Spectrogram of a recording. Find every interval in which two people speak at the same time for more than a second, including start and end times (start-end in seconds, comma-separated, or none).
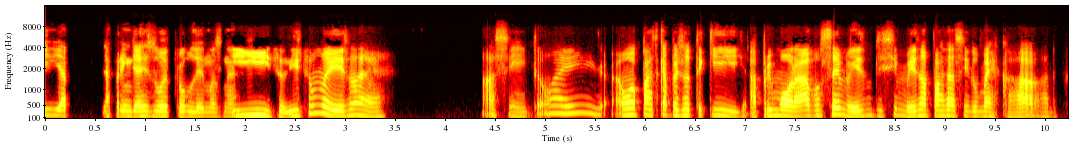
none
